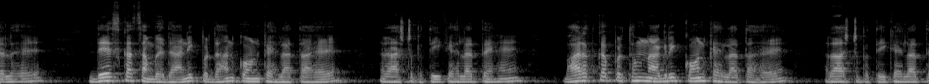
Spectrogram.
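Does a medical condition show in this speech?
No.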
